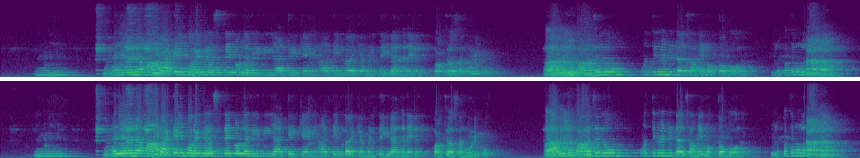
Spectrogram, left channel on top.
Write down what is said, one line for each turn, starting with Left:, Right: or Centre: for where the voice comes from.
Right: ഉം
Left: ഉം
Right: അതേപോലെ മാവ്ട്ടിയലും
Left: മീനൊക്കെ കിട്ടോ
Right: കുറെ ദിവസം ത്തേക്കുള്ള രീതിയിൽ ആട്ടി വെക്കാ ആട്ടിയും കൂടെ വയ്ക്മ്പോഴത്തേക്കിനും അങ്ങനെ കുറച്ച ദിവസം കൂടിപ്പോ രാവിലത്തെ
Left: ആഹ് ആഹ്
Right: പാചകവും
Left: ആഹ്
Right: ത്തിന് വേണ്ടിട്ടാ സമയം മൊത്തം പോന്നെ എളുപ്പത്തിനുള്ള
Left: ആഹ് ആഹ്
